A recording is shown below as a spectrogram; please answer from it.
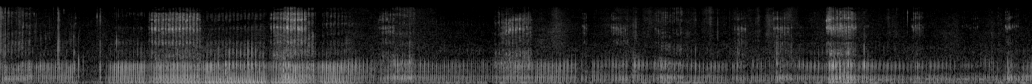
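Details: Cats purring: a steady low rumbling purr, pulsing about four times a second, with soft rustles and brief brighter bursts of handling noise breaking in.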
